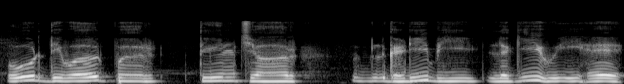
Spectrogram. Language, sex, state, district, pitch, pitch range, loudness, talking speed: Hindi, male, Uttar Pradesh, Saharanpur, 145 Hz, 140-160 Hz, -14 LUFS, 95 wpm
